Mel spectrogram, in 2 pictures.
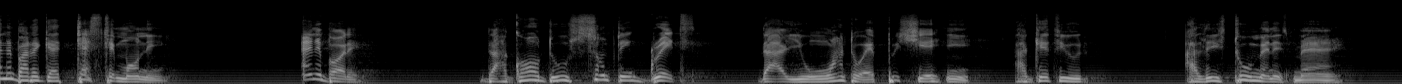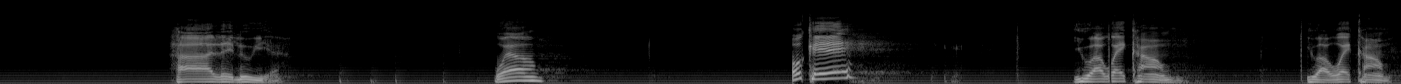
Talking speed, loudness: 70 wpm, -30 LUFS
